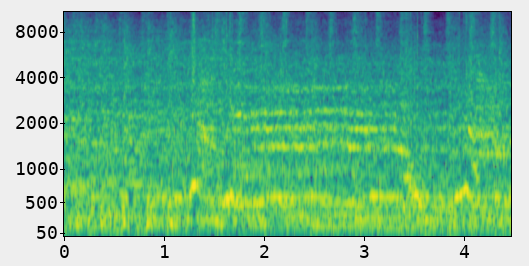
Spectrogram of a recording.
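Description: Three-piece rock band playing live: electric guitars and drums, loud and continuous, with a few sliding guitar notes.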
